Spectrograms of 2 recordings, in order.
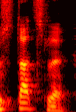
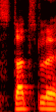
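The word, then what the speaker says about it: Stützle: goes through stutzler and i do not know if that is the right way to pronounce it i've heard it said a bunch of different ways but stutzla is the way i was led to believe just absolutely digs around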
